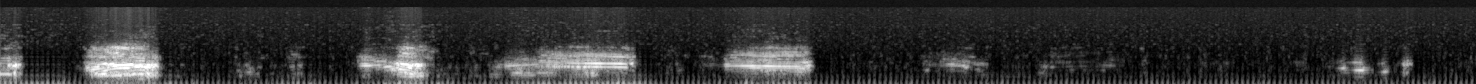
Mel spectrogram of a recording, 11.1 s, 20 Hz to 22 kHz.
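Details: A stag's breeding-season boncănit in the Bucovina Carpathians, Romania, 29 September 2022: a string of rough, harmonic roars, some long and moaning, others short and gruff, fading into scattered faint grunts in a still setting.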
